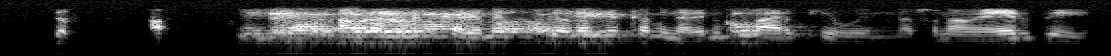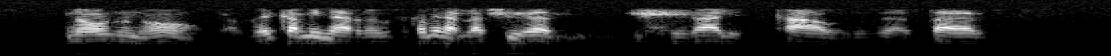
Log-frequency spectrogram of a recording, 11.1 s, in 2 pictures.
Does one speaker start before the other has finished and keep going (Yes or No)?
Yes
